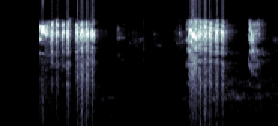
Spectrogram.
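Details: European starlings, while eating, give harsh, rasping rattles in two quick bursts of rapid pulses, followed by a brief softer note; nothing else is heard.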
